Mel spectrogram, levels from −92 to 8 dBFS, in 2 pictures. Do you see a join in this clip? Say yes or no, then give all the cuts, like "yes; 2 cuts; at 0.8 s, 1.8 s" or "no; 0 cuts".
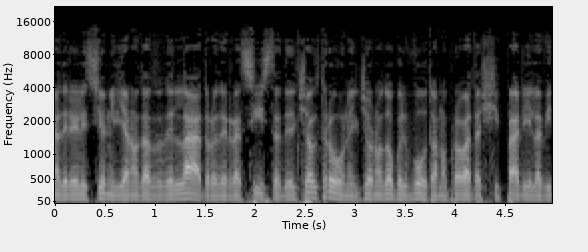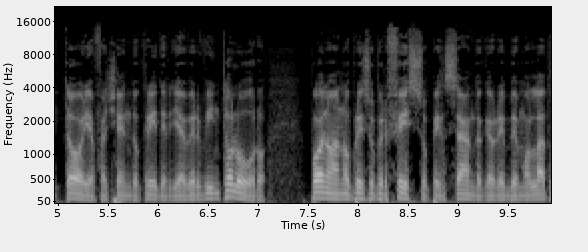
no; 0 cuts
